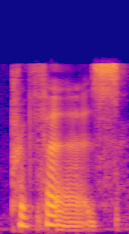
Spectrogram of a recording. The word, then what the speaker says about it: prefers: preferred good and then the third person prefers with a z so we write it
